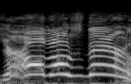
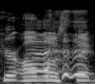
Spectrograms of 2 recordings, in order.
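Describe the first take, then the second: First: Very high, loud, slow mock moan. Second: Louder, laughing through it; laughing quote. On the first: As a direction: moan it like a porn scene. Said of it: "you had to word like". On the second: Real, not acted. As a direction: cry it out between laughs. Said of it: "do not say".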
